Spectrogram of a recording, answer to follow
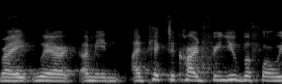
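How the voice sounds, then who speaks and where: At a moderate pace, a woman talks in a medium pitch, her voice somewhat breathy and her intonation fairly even. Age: 60s. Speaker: self-care author. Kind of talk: interview. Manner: casual, conversational.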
